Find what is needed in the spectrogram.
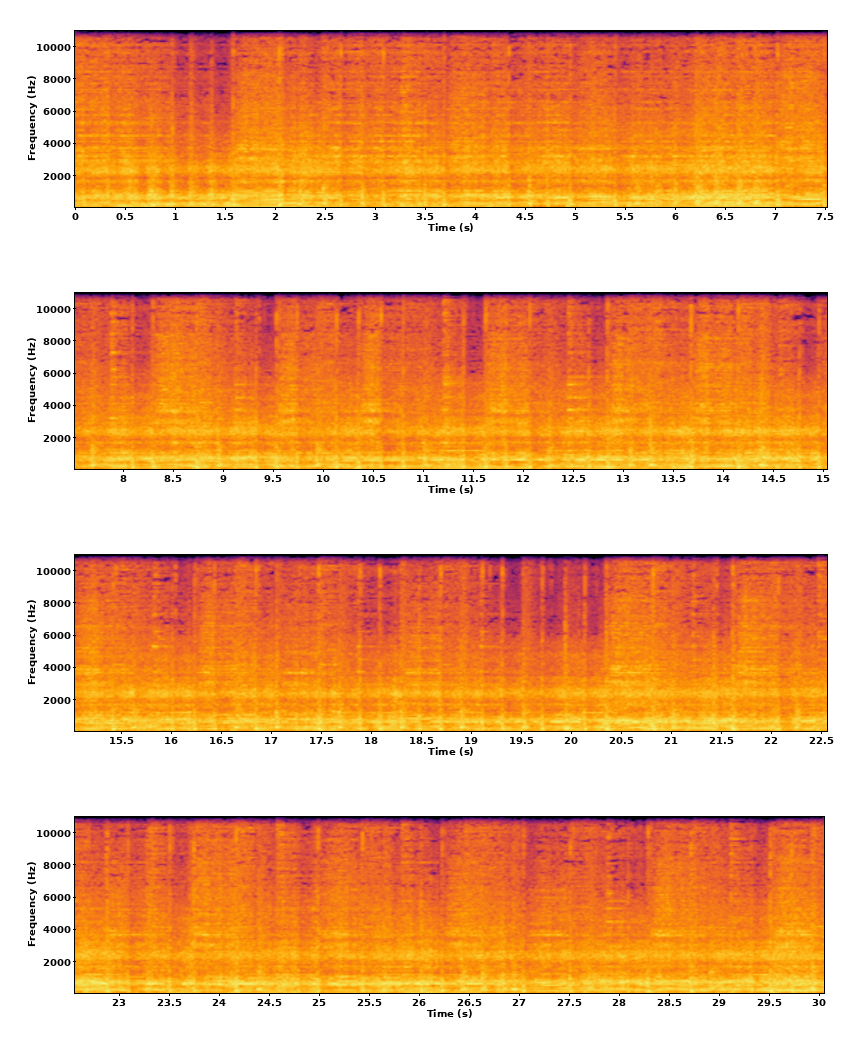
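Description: A live rock band playing loudly without a break: electric guitars over a Yamaha drum kit.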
